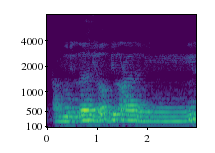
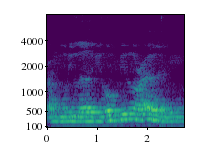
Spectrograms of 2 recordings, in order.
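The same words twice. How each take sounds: First: The vowel in 'alamin' is held long, flowing on. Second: The vowel in 'alamin' is short, flowing on. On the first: The speaker calls it wrong. "jangan sampai nanti dia dia wasol tapi dipanjangkan ... salah ini" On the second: The speaker calls it right. "Tapi kalau Bapak wasol hukumnya jadi mad tabi'i. Dan hanya boleh dibaca dua harokat"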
